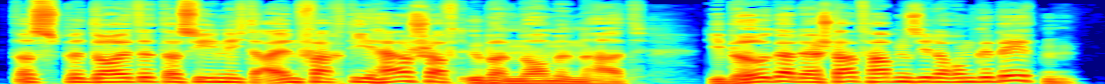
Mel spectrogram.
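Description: A man's voice: fairly high pitch, very animated, a little fast, no echo, clean studio sound, pitched above the performer's own voice. A man voicing a good-humoured, bossy male quartermaster on a ship. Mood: explaining.

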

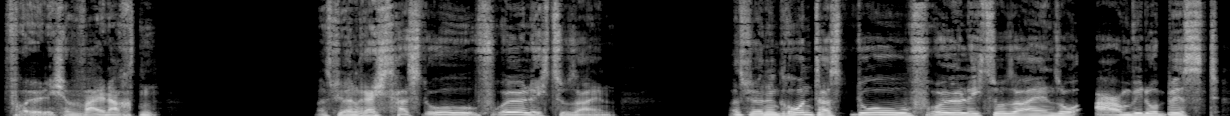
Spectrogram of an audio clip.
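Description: A man's voice: fairly high pitch, lively intonation, takes it slowly, vocal fry, no echo, clean studio sound, voice pushed up, heavily acted. A man voicing a grumpy, miserly old man who snarls out scornful outbursts. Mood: gruff.

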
